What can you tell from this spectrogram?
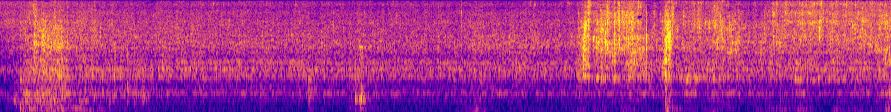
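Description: Diced zucchini tipped off a plastic cutting board into a pot of onion and carrot frying in oil: a clatter as the pieces land, then a steady quiet sizzle. A few knocks and scrapes follow, then stirring with a wooden spatula near the end.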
